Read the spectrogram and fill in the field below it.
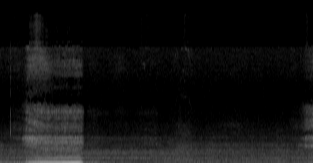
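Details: Sleeping dog named Rondo lets out a single loud, rasping snore of about one second, low and buzzy with rough, wavering overtones, then the room falls to a faint steady hiss.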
